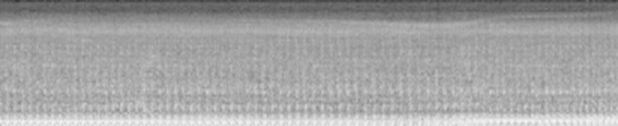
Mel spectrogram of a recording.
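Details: Small diesel truck that sat five years: hammers hard with a rapid even clatter that keeps climbing instead of settling, running away on its own fuel.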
